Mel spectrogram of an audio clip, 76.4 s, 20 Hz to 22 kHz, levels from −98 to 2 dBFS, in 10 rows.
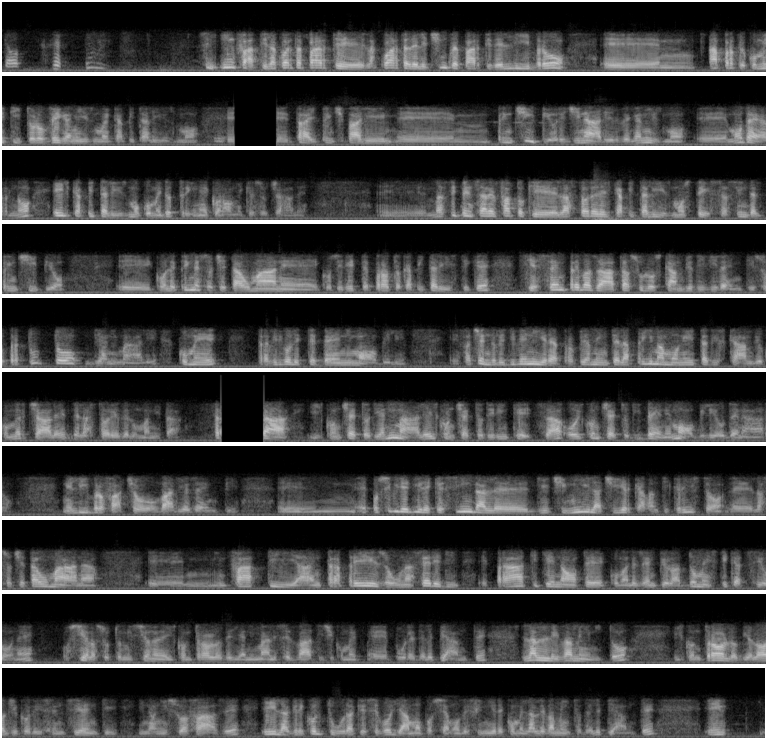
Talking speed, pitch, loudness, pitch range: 135 wpm, 115 Hz, -31 LUFS, 100-125 Hz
